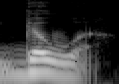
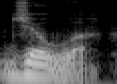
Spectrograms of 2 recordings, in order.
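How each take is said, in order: First: The word begins with a hard g sound. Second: The word begins with a j sound. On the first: "they pronounce the jim with with a uh, g sound. So they would say goa" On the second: "as opposed to joa"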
